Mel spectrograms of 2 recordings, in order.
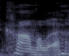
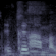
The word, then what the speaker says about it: Kamala: It's Kamala. Kamala. Yeah, just think of like a comma and add a la.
